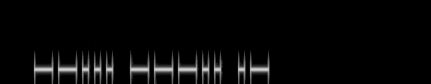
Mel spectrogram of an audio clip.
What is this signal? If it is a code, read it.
Morse code, heard as a keyed tone, about 19 wpm, 700 Hz. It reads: 78A
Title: Common Cut Numbers - 3-Digit 20wpm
